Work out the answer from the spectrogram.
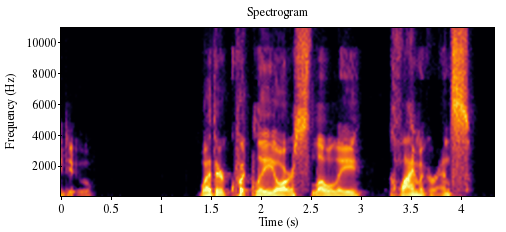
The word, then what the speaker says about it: climigrants: Whether quickly or slowly, climigrants, Keenan pronounces the word with emphasis on the first syllable, will continue arriving in Duluth.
